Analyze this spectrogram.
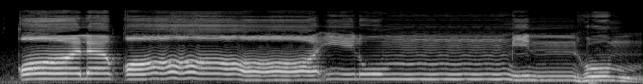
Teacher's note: idgham maal ghunnah memasukkan dengan dengung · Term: dengung masuk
